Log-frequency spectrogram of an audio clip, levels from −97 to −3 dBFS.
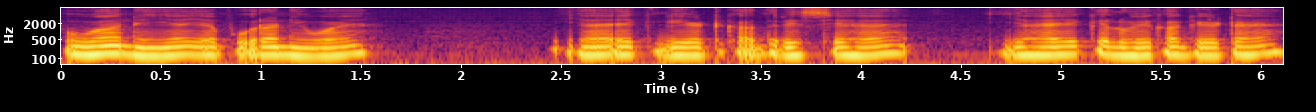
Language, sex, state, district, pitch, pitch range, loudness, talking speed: Hindi, male, Bihar, Vaishali, 140 Hz, 135-150 Hz, -16 LUFS, 205 wpm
